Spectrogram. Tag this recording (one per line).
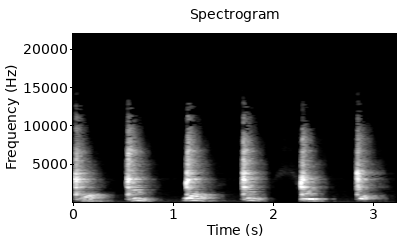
Sample
Release
Stiks
Record
Livedrums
